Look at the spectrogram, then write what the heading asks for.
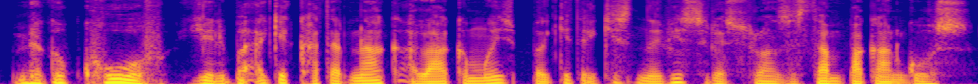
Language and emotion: Kashmiri, fearful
